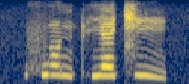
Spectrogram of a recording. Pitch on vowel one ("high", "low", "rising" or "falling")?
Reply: falling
